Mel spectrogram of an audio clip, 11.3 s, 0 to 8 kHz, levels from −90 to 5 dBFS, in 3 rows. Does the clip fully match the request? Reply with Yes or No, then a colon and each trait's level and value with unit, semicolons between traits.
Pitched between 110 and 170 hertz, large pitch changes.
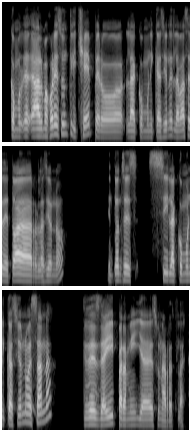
No: medium, 140 Hz; average, 3.1 semitones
